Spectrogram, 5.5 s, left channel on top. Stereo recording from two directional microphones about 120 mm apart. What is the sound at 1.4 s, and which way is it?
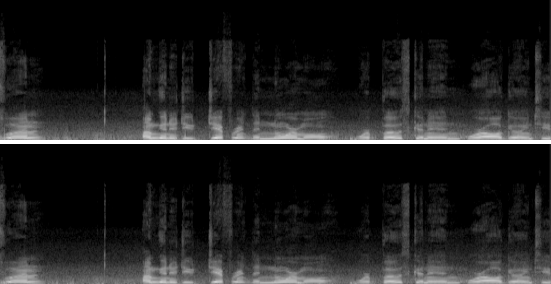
Speech, 15° left (ahead or behind).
